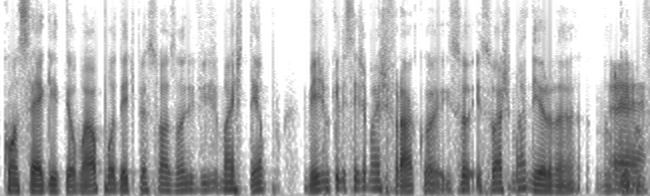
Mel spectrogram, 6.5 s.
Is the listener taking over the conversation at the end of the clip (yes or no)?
yes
